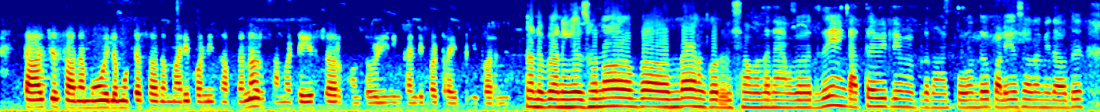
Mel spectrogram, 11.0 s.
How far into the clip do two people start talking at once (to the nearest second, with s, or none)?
none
